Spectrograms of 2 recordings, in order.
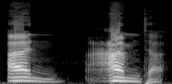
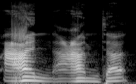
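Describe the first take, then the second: First: An'amta with a clean glottal Hamza; correct Hamza. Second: An'amta with a throaty Ain instead of Hamza; mistaken Ain. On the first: Teacher demonstrating proper Hamza in An'amta. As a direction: start An'amta with a light catch. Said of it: "instead of". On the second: Teacher showing the common Ain mistake in An'amta. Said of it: "reciting both of them as the letter Ain". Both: Shown as a demonstration.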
